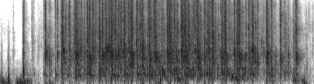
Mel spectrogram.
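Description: Audience applauding: a few scattered claps that swell into full applause about a second in.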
